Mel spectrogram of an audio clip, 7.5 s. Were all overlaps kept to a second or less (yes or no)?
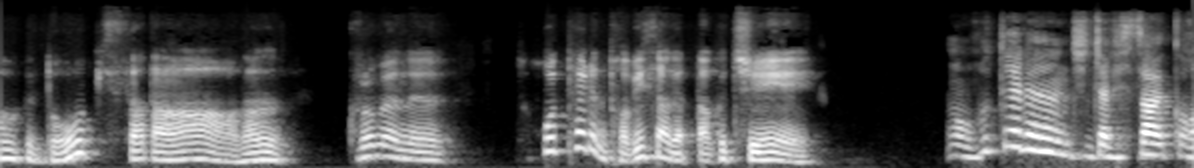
yes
